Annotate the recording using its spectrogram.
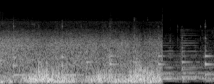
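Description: Wind rumbling on the microphone over outdoor noise, with background music under it. About one and a half seconds in, the rumble cuts off suddenly, leaving the music alone.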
